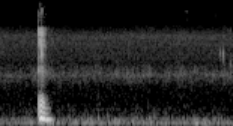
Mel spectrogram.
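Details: Noah, a pet cat, snoring while asleep indoors: one short, rough snorting burst that drops slightly in pitch, followed by quiet breathing-level stillness over a steady faint room hum.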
